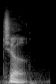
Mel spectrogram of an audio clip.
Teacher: इसके बाद एफिकेट साउंड्स हैं जो क्लोजिव भी हैं और फ्रिकेटिव भी हैं। यानी ट की तरह का स्टॉप होगा और श की तरह फ्रिक्शन होगी। तो यह साउंड बनेगा च और यह वॉइसलेस है। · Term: एफ्रिकेट साउंड्स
